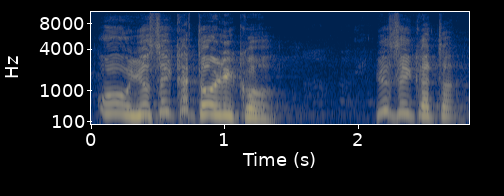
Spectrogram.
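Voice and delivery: mock his old self, laughing. Mocking his old proud self.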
